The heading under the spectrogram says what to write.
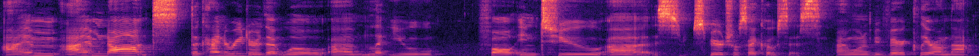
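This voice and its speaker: A woman talks through a tarot reading at an ordinary, mid-range pitch. She wanders into side thoughts and keeps checking in with little "right?" and "okay?" asides, with a faint hum of background noise. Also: flat delivery, measured pace, fairly bright tone. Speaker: tarot reader. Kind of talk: pick-a-card tarot reading monologue.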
